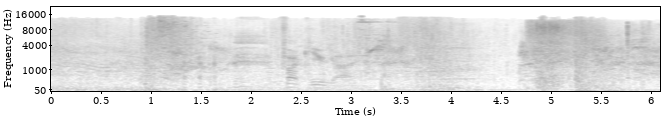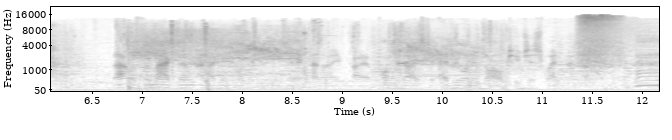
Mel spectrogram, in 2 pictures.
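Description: Gunshots crack and echo.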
